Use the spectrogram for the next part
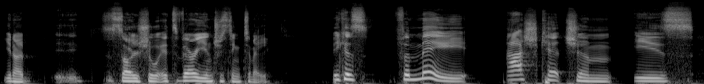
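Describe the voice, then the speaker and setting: A man in his late twenties with an Australian accent, hosting a casual solo podcast in halting phrases, stretching out key words for emphasis. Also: on the high side, lively intonation, clean tone, no room sound, clean studio sound. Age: late 20s. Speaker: podcast host.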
